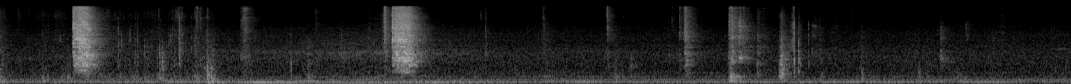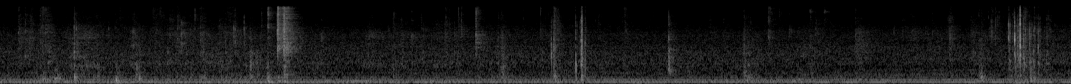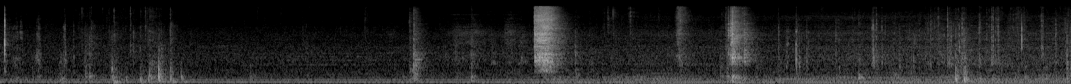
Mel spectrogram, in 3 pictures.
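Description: IV cannula packets being handled in their cardboard box: a scatter of brief rustles and clicks of paper-and-plastic packaging, the loudest about a second in, about four seconds in and near the end, over a low steady hum.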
